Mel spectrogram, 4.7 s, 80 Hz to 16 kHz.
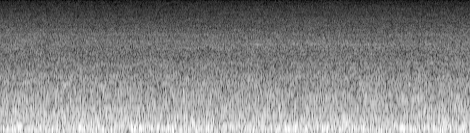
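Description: Okuma Howa 2SP V55 vertical CNC lathe running with its table spindle turning: a steady, even mechanical rushing noise, mostly low in pitch.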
